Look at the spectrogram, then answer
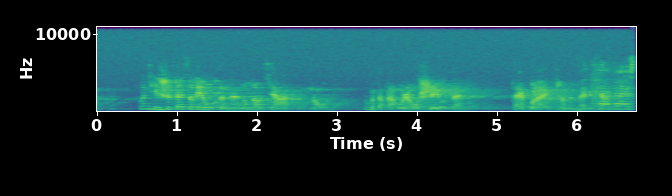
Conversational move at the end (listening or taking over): taking over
